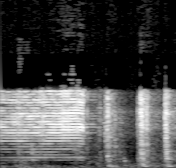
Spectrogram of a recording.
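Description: A harsh electric front door buzzer sounds in one long, steady blast of almost a second, followed by a few short, choppy bursts, all fairly loud, with no one speaking.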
